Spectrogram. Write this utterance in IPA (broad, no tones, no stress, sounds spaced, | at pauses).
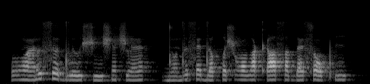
ʁʷ ã ɾ ɯ s ə d l ɯ ʃ i ʃ ã ʃ l ɛ̃ | d õ d ə s æ d ɯ qʷ a ʃ ʁʷ ɛ ðˤ i kʼ i sˤ ɛ d ɾ æ s ɔ pʼ i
